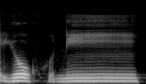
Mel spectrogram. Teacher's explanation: غائن کو ہلانا نہیں ہے، یا کی یہ والی یا ساکن اس کو کھینچنا ہے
